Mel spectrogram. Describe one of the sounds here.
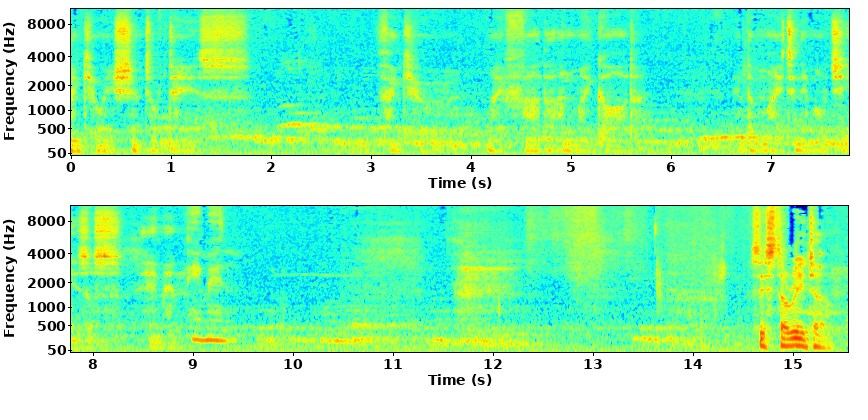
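A middle-aged man speaks in a low, serious voice close by.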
